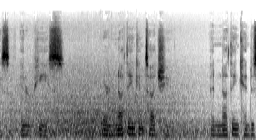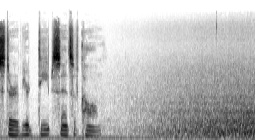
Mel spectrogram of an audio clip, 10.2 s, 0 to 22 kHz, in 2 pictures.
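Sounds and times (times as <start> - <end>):
ocean waves washing on shore: 0.0 - 4.2, 7.3 - 10.2
speech: 0.1 - 3.6, 4.2 - 7.2.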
